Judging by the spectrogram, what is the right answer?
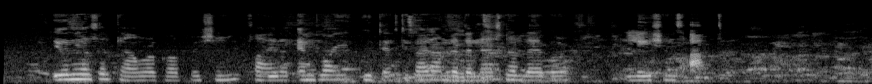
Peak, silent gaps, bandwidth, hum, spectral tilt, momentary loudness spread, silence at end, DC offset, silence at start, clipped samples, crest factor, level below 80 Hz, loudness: -6 dBFS; none; 11.5 kHz; none; -4.5 dB/octave; 15 LU; 0 s; under 0.1%; 0.1 s; under 0.1%; 20 dB; -60 dBFS; -25 LUFS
